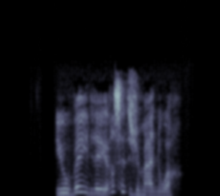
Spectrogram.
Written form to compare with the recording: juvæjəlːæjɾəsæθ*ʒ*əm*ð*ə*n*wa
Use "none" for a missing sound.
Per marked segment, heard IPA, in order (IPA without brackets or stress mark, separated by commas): ʒ, ʕ, n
